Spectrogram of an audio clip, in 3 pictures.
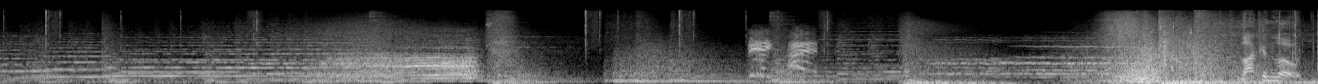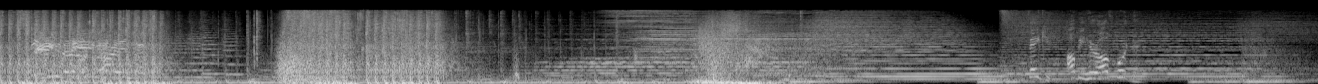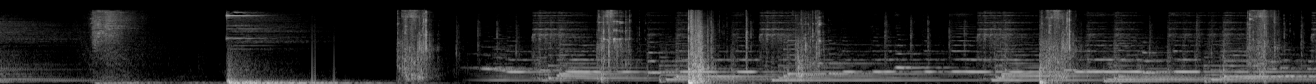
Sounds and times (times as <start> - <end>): Machine gun: 13.2 - 15.0, 16.0 - 17.8.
